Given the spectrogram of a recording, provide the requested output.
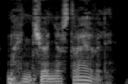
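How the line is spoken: Soft, gentle. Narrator (Russian): мягко сказал адвокат

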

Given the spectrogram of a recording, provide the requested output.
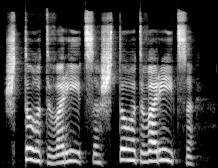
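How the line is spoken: Groan, camp chief. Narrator (Russian): простонал начальник лагеря

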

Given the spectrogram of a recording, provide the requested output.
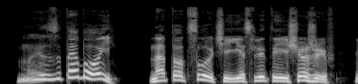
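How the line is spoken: Cheerful teenager. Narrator (Russian): весело пояснил подросток

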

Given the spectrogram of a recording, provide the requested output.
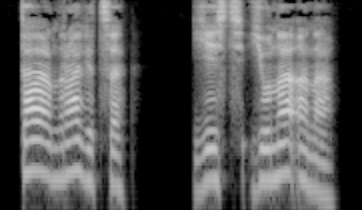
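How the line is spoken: Plain. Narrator (Russian): ответил я

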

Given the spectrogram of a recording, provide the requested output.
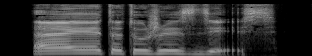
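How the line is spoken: Snorting. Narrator (Russian): фыркнул император

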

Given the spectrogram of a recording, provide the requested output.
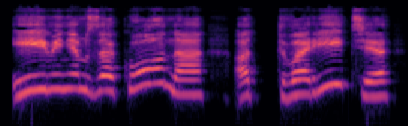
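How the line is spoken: Shouted. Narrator (Russian): крикнул он

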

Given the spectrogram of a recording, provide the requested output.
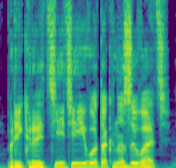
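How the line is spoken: Snapping back. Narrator (Russian): огрызнулась я

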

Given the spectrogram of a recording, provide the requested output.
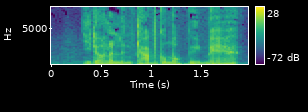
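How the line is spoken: Soft quiet speech. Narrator (Vietnamese): cô quay lại nói khẽ

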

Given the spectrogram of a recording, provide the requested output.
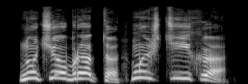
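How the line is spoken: Exclaimed. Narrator (Russian): воскликнул Сёма

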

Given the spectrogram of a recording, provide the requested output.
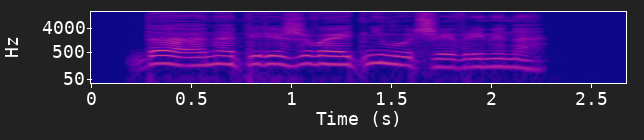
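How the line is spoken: Sadly. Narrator (Russian): грустно произнёс Фредерик

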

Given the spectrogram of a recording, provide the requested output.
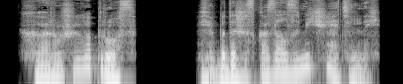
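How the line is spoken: Hissed. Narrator (Russian): прошипел преподаватель

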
